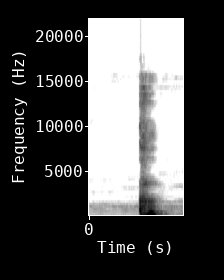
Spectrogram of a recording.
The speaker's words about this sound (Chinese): 苏哲咳嗽一声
